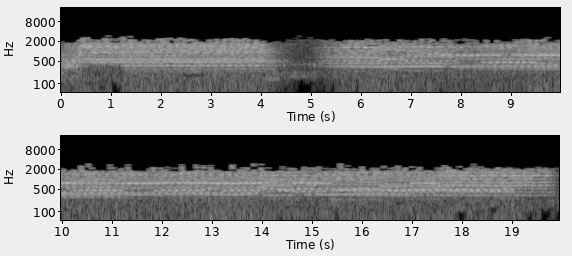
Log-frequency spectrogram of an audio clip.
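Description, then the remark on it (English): A train rumbles past at a crossing, its whistle sounding in long, steady harmonic blasts over the constant roar of the wheels, loud, with a brief dip before the whistle resumes. “A man in the road, waving a lantern. Of course, Margo. It's a train crossing.”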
